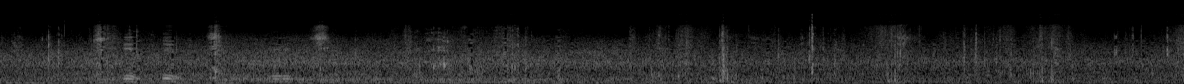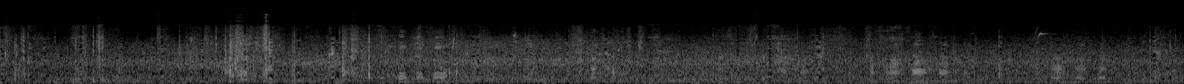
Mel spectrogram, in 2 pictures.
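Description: A dog yelps and barks excitedly nearby.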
